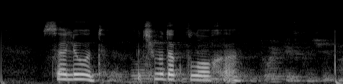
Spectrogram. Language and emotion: Russian, sad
